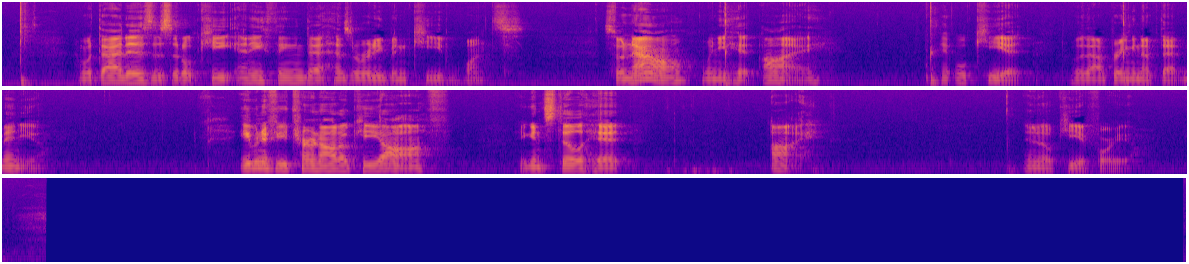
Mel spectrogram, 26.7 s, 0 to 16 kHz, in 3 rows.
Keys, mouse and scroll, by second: 5.1 i, 5.9-8.1 drag, 6.7 i, 8.1 i, 13.6-13.9 Left, 16.2 i, 18.5-19.1 Left, 19.3 Right, 19.5 Right, 19.8 Right, 20.0 Right, 20.2 Right, 20.7 Left, 20.9 Left, 21.0 Left, 21.3 Left, 21.6 Right, 22.6 Left, 22.8 Left, 23.0 Left, 23.8 Down, 24.3-25.3 Up.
